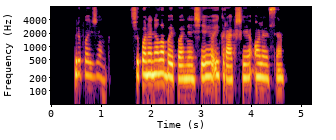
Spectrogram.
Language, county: Lithuanian, Kaunas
